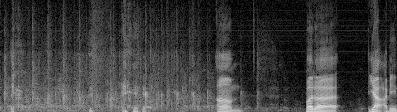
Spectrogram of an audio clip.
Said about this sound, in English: So I grew up in San Francisco to my lovely, lovely mom right there. Applause, please.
